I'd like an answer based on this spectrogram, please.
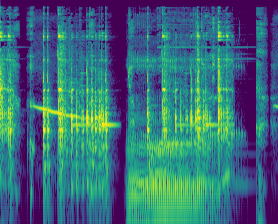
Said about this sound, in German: Miwau, das ist ja fast Musik. Miwau schlägt Topf an Topf, bis ihr einer aus dem Pfötchen fällt.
